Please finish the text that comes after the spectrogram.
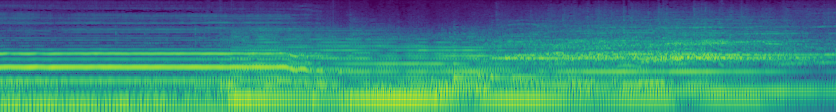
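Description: A live concert audience cheers and whoops over a sustained, ringing final chord, the crowd noise swelling loudly and continuing as the music holds.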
